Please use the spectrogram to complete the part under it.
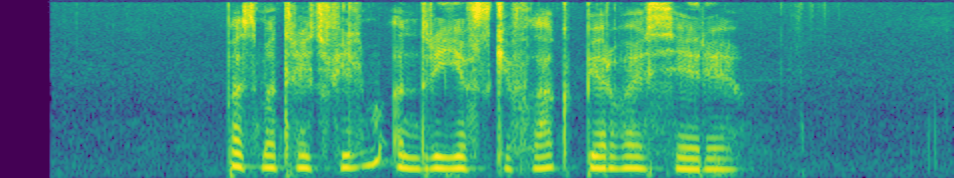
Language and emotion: Russian, neutral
